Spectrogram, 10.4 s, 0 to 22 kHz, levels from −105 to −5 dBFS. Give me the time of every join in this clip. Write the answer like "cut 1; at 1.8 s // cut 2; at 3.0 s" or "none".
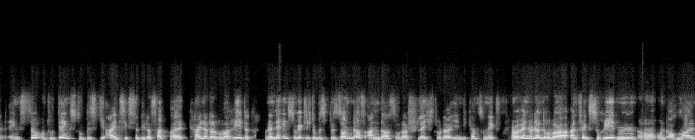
cut 1; at 3.8 s // cut 2; at 7.6 s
